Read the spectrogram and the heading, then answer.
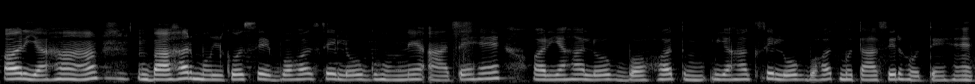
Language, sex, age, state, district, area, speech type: Urdu, female, 30-45, Uttar Pradesh, Lucknow, rural, spontaneous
